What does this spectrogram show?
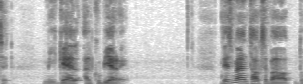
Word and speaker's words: Alcubierre: That is Miguel Alcubierre. That's how you pronounce it. Miguel Alcubierre.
